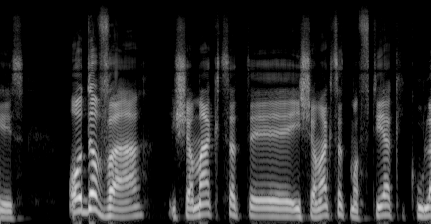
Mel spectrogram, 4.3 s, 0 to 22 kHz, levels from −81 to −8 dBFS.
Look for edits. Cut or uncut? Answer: uncut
